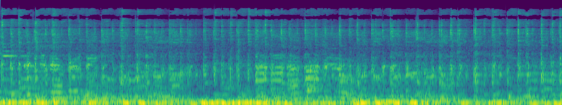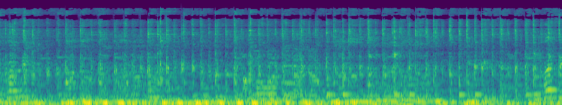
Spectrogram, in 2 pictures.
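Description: Juju band music: plucked guitar lines over a heavy bass guitar with dense percussion, playing without a break.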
